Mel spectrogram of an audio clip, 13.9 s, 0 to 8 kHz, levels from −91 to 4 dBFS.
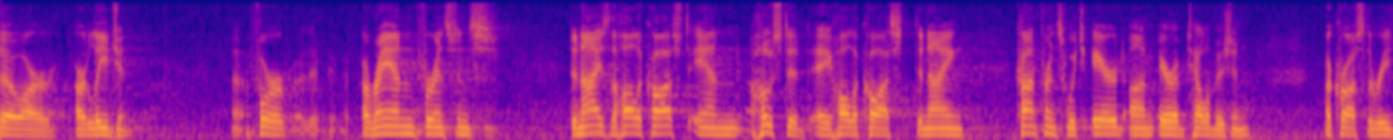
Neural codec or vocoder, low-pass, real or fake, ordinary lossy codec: none; 7.2 kHz; real; MP3, 48 kbps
